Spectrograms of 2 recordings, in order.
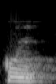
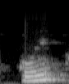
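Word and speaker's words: কুল (قل): বুঝার জন্য একটি উদাহরণ দিচ্ছি, যেমন কি মনে করেন আমরা সবাই ক্লাসে কি পড়ি, কুল না, কুল কফ দিয়ে, তো কুল মানে হে হাবিব আপনি বলুন, কুল কফ দিয়ে হে হাবিব আপনি বলুন। কিন্তু আপনি এটাকে যদি সঠিক উচ্চারণ না করে আপনি যদি বলেন কুল কুল অর্থাৎ কাফ দিয়ে কুল, তখন কি হবে জানেন? তখন হবে আপনি খান।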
